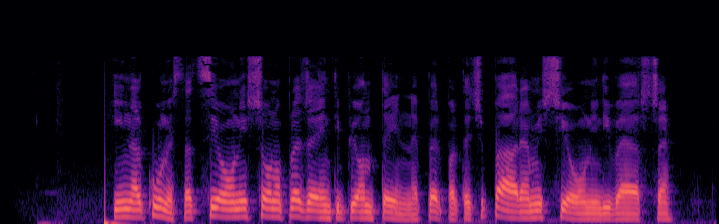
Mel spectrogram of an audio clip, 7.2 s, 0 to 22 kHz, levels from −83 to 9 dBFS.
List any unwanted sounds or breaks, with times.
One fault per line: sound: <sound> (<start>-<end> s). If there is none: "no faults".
no faults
